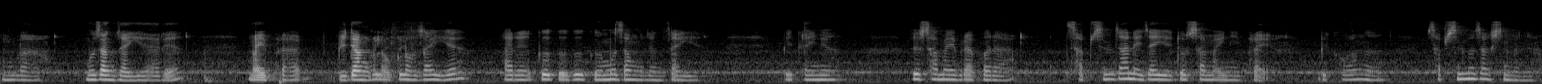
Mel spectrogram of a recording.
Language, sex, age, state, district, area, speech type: Bodo, female, 18-30, Assam, Kokrajhar, rural, spontaneous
